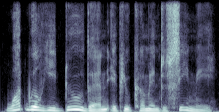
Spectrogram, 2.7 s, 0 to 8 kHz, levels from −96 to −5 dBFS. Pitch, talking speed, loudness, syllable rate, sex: 135 Hz, 260 wpm, -18 LUFS, 4.7 syllables/s, male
